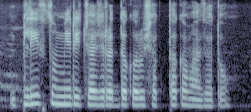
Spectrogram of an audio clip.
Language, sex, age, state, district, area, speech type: Marathi, female, 18-30, Maharashtra, Ahmednagar, rural, spontaneous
